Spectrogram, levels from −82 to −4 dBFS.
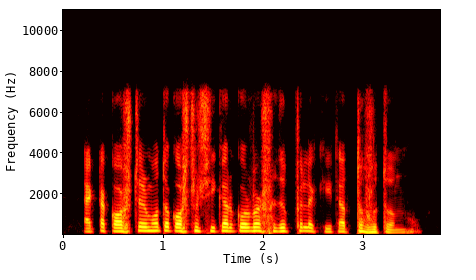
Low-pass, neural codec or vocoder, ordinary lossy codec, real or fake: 7.2 kHz; codec, 16 kHz, 2 kbps, X-Codec, HuBERT features, trained on LibriSpeech; Opus, 64 kbps; fake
